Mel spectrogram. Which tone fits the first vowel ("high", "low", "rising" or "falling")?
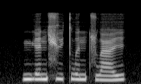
high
